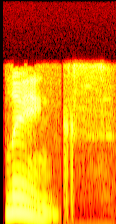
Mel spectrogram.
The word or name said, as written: links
